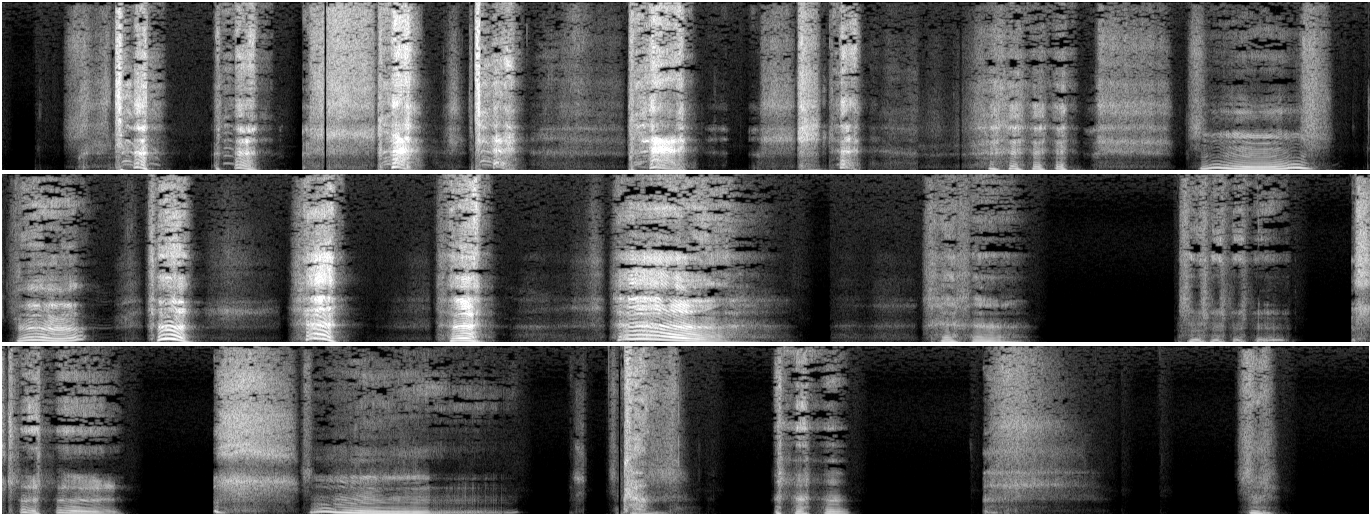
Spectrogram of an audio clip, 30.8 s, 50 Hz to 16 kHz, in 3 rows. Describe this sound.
AS012949 excitement
voice of user AS012949
provocation, male, incitation, voice, wordless, instigation, incitement, human, man, excitement, vocal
